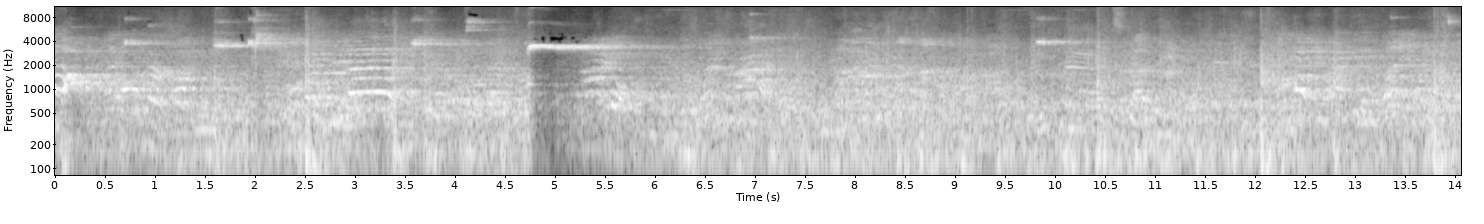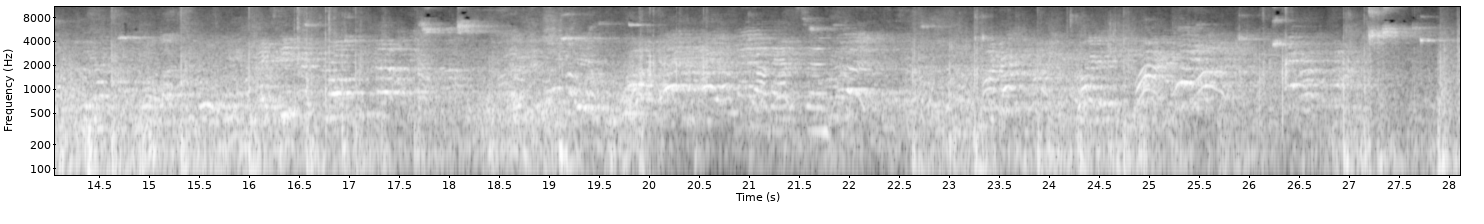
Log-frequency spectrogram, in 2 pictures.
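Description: Young girls shout and call out to each other across the court.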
